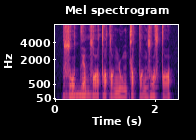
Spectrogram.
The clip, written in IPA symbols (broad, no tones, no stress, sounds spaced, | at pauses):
z o d d̪ e m zˤ ʉ w tˤ u tˤ a ŋ ɳ u ŋ kʲ ʉ d tˤ e ŋ z o z tˤ ɨ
